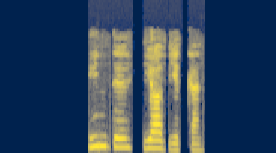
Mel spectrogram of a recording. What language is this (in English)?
Bashkir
